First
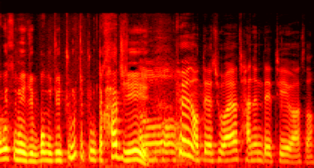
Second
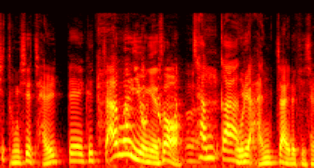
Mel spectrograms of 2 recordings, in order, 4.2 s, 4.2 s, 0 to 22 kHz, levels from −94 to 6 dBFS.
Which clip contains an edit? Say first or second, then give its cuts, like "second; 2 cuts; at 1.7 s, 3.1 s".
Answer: first; 1 cut; at 2.4 s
